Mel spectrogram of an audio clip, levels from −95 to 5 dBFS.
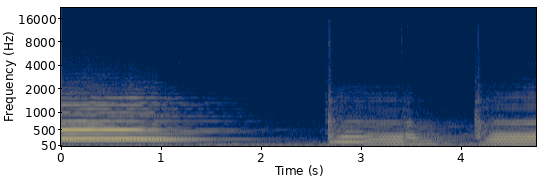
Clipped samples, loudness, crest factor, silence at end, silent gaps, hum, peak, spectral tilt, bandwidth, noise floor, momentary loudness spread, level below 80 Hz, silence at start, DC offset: under 0.1%; -33 LUFS; 16 dB; 0 s; none; none; -18 dBFS; -11 dB/octave; 3.2 kHz; -57 dBFS; 25 LU; -52 dBFS; 0 s; under 0.1%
